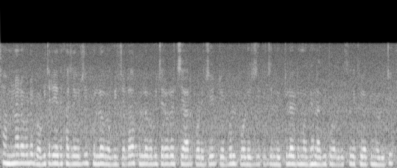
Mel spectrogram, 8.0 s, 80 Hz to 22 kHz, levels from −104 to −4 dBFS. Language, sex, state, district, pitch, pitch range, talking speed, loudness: Odia, male, Odisha, Malkangiri, 180 Hz, 175-185 Hz, 175 wpm, -14 LUFS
